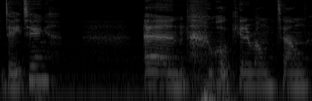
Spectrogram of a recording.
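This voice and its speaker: Very slow, soft whispery vampire girlfriend, played by a woman. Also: medium pitch. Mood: fond, nostalgic. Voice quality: soft, breathy, often dropping to a whisper. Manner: slow, hesitant, intimate, with small breathy laughs. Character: affectionate young female vampire girlfriend mentoring a newly turned lover. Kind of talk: ASMR roleplay. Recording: clearly noisy recording with hum.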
